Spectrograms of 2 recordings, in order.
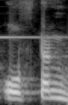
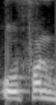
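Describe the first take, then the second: First: The t sound is clearly pronounced. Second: The t sound is left silent. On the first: "ओफ्टन भी पढ़ते हैं American English में" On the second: "टी silent बोल देते हैं"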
